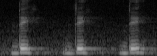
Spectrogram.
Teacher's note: já o d é diferente ó D de de a língua Vai um pouquinho mais para trás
